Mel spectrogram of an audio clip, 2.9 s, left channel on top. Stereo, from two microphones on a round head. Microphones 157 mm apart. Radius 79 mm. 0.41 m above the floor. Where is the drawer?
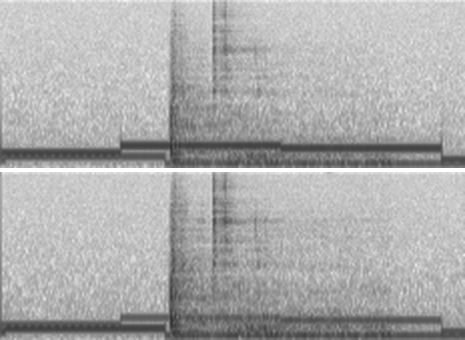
20° right (ahead or behind), 0.6 m.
